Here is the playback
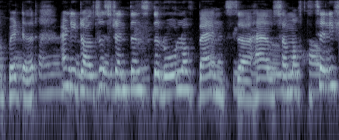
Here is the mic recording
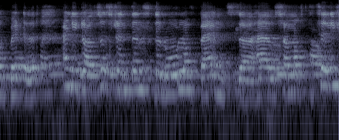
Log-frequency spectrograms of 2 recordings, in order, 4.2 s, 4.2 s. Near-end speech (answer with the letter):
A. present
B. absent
B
